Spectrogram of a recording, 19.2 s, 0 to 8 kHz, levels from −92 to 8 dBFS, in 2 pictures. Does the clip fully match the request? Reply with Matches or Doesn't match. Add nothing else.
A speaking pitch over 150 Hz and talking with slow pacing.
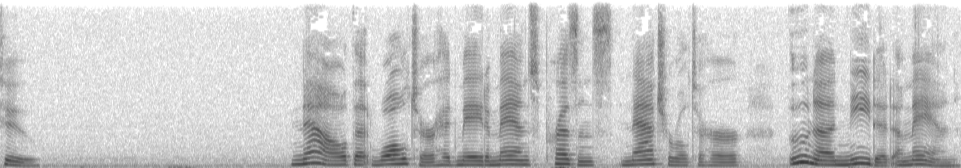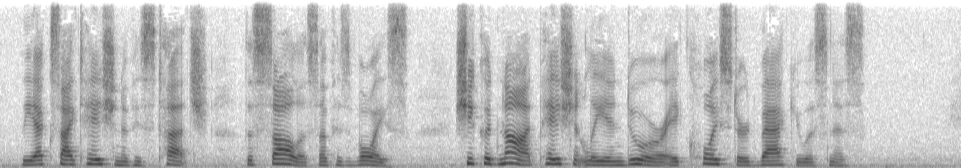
Matches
